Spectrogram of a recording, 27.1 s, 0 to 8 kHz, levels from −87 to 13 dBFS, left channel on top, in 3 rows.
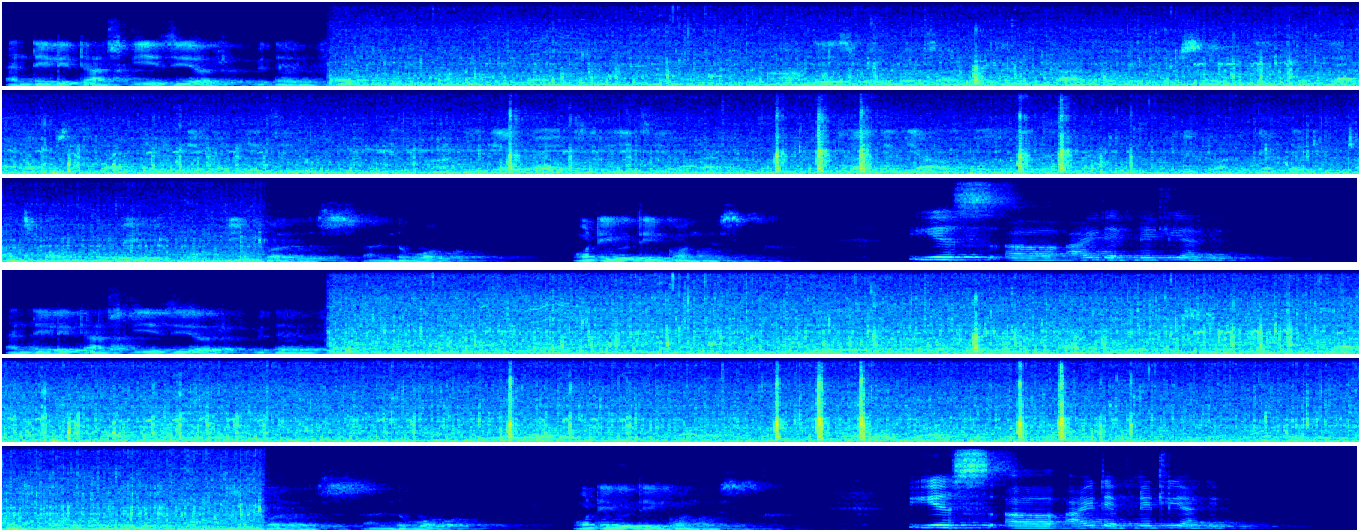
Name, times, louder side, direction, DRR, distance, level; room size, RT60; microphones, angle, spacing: voice 1, 0.0-4.0 4.3-14.1 14.6-21.0 21.9-23.0, equal, 25° left, 3 dB, 7.8 m, -46 dB
Fowl / Bird, 2.2-19.8, right 4 dB, 45° right, 1.3 m, -37 dB
sound 1, 8.1-17.1, left 2 dB, 65° left, 1.3 m, -54 dB
voice 2, 23.7-26.2, right 3 dB, 70° right, 9 dB, 5.4 m, -47 dB
28.0 x 25.0 x 8.6 m, 0.98 s
head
